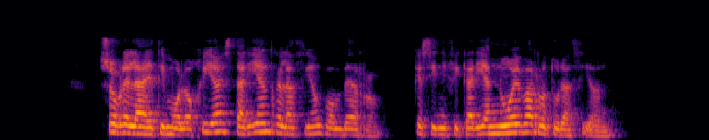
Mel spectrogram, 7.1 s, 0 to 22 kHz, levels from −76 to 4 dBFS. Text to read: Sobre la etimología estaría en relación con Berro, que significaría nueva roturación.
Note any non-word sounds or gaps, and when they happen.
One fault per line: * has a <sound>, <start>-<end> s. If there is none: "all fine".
all fine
